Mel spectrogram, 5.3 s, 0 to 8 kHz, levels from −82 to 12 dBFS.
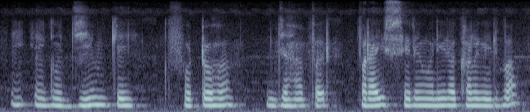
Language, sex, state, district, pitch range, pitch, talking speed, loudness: Bhojpuri, male, Uttar Pradesh, Gorakhpur, 180-195 Hz, 185 Hz, 145 wpm, -15 LUFS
